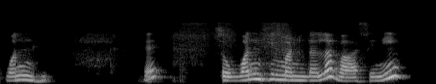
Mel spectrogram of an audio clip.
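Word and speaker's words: वह्नि: Vahni is what it is written as if you're reading it in English, but it should be pronounced as Vanhi.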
